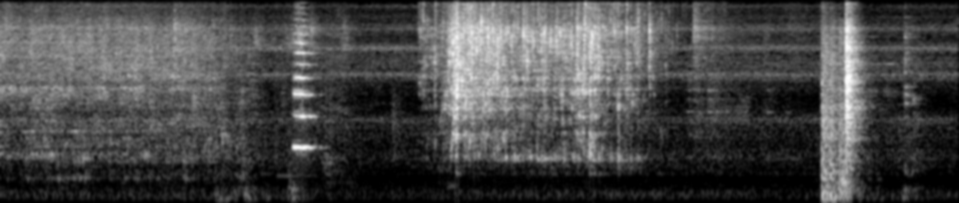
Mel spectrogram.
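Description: Water poured into a pressure cooker holding lamb trotters for paya: a couple of short knocks and clatters, then a few seconds of splashing, gurgling flow, and a final sharp clunk, in a quiet kitchen without speech.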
